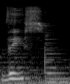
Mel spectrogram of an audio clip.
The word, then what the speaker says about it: this: Отличием является то, что местоимение «это» мы будем говорить как «this» коротко, а местоимение «эти» мы будем говорить протяжно «these», «this» and «these».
